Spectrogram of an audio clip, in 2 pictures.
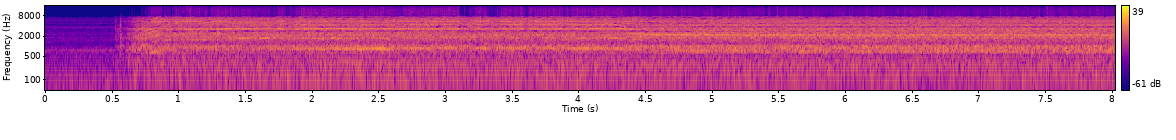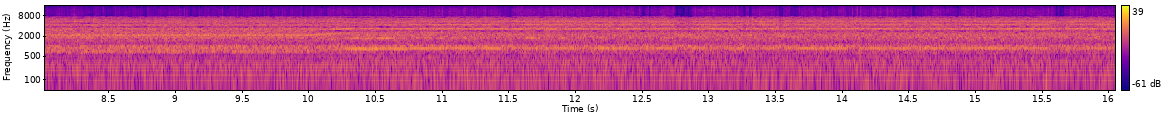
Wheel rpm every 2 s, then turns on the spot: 110, 230, 220, 210, 210, 230, 230, 230.
none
